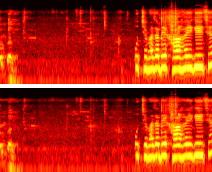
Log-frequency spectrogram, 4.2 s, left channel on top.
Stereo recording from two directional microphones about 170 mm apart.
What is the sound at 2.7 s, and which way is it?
Speech, 40° left (ahead or behind).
